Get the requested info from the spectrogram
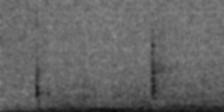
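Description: Near silence: faint room tone with two soft clicks, about a second apart.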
